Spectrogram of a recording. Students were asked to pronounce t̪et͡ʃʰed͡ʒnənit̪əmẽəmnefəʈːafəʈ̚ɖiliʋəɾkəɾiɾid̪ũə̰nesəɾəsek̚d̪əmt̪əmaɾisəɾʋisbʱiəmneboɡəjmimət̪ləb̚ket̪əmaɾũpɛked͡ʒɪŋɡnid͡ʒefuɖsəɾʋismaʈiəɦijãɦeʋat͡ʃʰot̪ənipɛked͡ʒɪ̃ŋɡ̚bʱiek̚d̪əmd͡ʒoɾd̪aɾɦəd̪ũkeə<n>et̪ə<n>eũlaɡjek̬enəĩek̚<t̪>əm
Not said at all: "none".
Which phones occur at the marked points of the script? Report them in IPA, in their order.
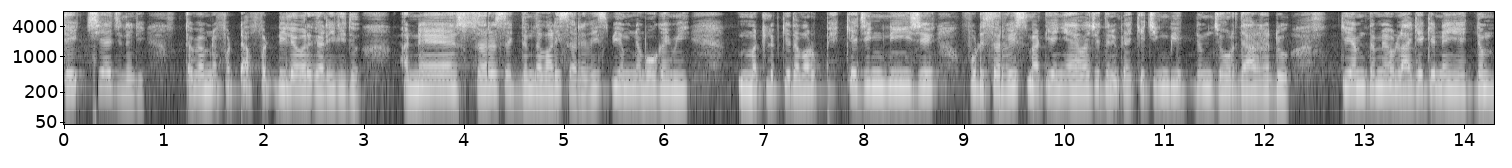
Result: m, m, d̪

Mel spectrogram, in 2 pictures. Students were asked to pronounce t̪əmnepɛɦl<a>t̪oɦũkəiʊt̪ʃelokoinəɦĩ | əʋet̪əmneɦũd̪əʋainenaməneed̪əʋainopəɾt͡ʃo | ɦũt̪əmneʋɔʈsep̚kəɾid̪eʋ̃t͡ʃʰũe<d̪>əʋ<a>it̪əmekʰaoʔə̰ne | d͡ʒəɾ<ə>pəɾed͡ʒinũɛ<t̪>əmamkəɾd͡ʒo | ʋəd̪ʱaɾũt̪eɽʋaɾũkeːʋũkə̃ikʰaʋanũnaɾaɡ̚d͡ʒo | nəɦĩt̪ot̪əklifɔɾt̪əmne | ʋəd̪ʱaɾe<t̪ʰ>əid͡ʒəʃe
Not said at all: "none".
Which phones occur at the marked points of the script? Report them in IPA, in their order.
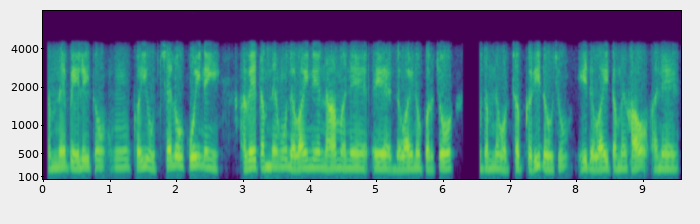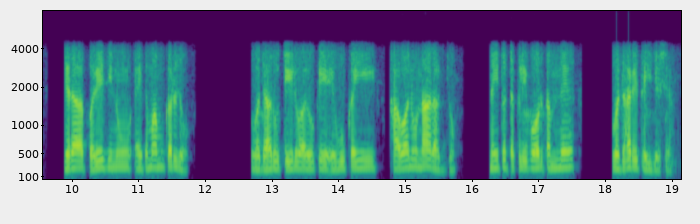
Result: i, d̪, a, a, t̪, t̪ʰ

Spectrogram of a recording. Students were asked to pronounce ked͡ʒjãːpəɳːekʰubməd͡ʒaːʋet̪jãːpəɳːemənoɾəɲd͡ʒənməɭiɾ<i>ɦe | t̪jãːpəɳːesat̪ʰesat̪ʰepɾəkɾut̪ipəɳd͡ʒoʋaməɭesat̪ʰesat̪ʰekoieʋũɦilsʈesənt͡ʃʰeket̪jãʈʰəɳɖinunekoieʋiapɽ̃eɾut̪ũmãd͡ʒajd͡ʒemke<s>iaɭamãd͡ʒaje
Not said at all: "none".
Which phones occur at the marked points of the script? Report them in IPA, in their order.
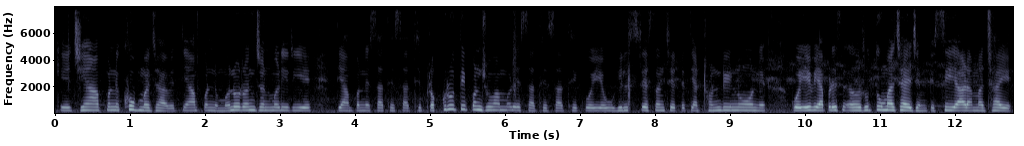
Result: i, s

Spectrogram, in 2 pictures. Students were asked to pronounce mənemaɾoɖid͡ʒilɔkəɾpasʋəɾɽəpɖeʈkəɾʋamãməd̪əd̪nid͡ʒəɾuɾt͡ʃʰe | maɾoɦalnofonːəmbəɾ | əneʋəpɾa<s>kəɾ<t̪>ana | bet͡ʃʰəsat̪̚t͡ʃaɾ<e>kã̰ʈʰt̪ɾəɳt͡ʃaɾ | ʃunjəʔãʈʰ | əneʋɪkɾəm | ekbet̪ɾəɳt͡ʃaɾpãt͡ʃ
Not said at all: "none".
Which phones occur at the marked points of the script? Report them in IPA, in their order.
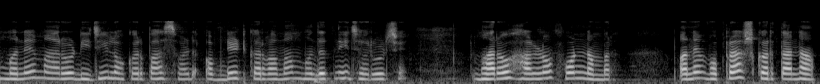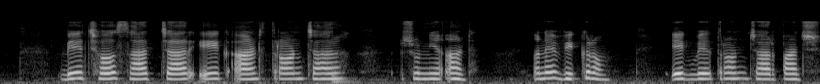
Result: ʃ, t̪, e

